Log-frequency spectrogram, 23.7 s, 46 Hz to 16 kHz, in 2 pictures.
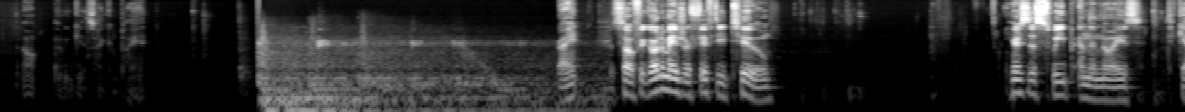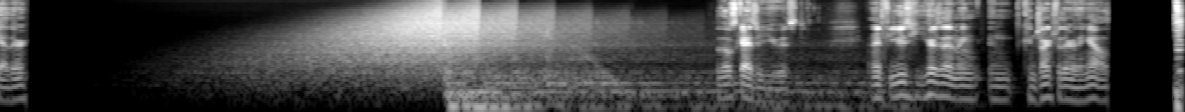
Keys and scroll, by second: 6.1 0, 7.6-8.6 typing, 10.9 super+Up, 12.0 super+Home, 20.5 0, 21.0 s, 22.8 Return.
